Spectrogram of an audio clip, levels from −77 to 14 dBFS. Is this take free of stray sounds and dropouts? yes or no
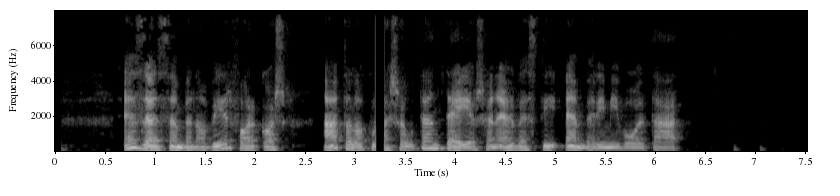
no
